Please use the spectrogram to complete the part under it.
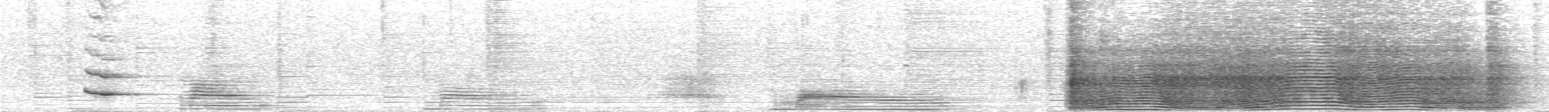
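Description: A fluffy pet cat meows several times close by, in short, separate cries. A much louder, wavering sound follows that drowns out the room.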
